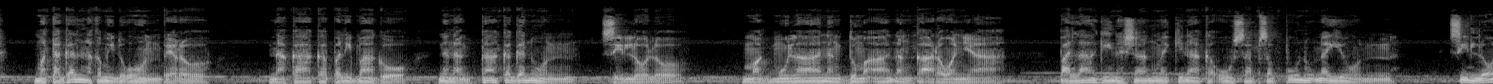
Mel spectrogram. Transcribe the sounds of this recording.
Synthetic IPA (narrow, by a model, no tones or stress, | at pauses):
mɐt̪ɐɡalnɐkɐmid̪oʔonpɛ̰ɾo̞̰ | nɐ̰kaːkɐpɐnɪbaːɡo̞̰ | nɐnɐ̰ɡ̚kaːkɐɡɐno̞n | sɪ̰lo̰lo̰ | mɐ̰ɡ̚mʊlanɐŋd̪ʊma̰ʔanɐŋkɐʔɐ̰ɾʔɐ̰wa̰nɲa̰ | pɐlaːɡɪnɐʃaŋmɐjkɪnaːkɐ̰ʔuːsɐpsɐpuːnoʔnɐʔɪjon | silo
